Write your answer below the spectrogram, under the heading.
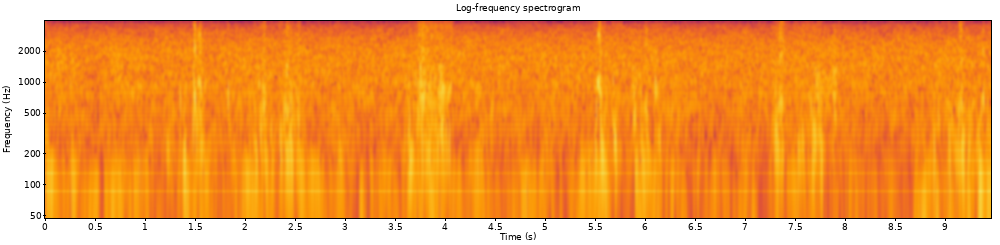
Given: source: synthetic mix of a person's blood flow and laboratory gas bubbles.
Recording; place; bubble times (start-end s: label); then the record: Doppler ultrasound of blood flow; precordium
0.00-0.06 s: bubbles
1.20-1.66 s: bubbles
1.80-1.92 s: bubbles
2.02-2.58 s: bubbles
3.59-4.08 s: bubbles
5.40-5.78 s: bubbles
5.85-6.19 s: bubbles
7.25-7.42 s: bubbles
7.48-7.95 s: bubbles
8.84-8.96 s: bubbles
8.99-9.47 s: bubbles
From the record:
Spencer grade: 3 (all of the cardiac periods contain showers or single bubble signals, but not dominating or overriding the cardiac motion signals); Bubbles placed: anywhere in the cardiac cycle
